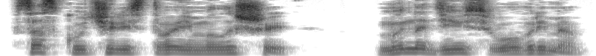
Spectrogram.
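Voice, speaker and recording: A man voicing a brisk, skeptical female friend who teases and lectures. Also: mid-range voice, a little mellow, breathy edge, dry recording, clean studio sound, voice pushed up, natural voice. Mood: teasing.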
